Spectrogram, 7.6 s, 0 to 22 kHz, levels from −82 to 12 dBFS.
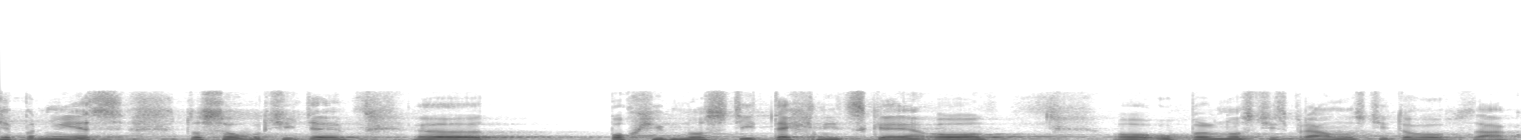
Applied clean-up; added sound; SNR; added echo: none; none; none; none.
